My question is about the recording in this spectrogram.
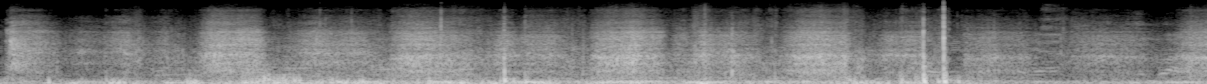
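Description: Sounds of play on an artificial-turf pitch heard from a player's body camera: rhythmic noise of running footsteps and breathing over wind rumble on the microphone. A sharp knock of the ball being kicked comes about three-quarters of the way in.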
